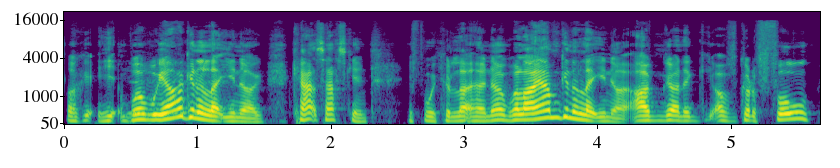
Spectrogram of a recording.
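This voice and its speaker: A man commentating live on a kart race, reading out the starting grid in a relaxed, steady list. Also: a little high, fast talker, dry recording, clean studio sound.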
